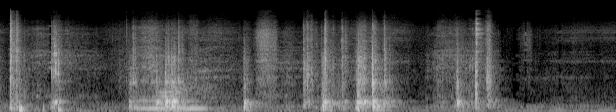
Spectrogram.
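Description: A plastic bucket knocks and scrapes against metal.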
